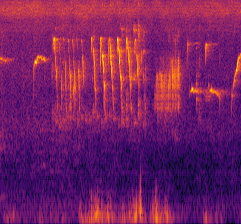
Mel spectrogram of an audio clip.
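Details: Canary in song, delivering fast buzzy trills and whistled sweeps at a brisk pace, with low knocking noises in the background.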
